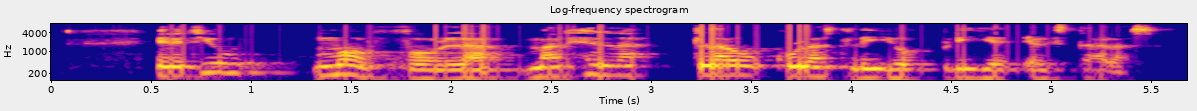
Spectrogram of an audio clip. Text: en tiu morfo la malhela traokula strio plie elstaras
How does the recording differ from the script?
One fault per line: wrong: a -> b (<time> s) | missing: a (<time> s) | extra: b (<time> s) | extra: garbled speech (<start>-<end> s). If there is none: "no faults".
no faults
